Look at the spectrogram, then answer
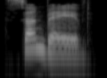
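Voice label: "sunbathed", British English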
